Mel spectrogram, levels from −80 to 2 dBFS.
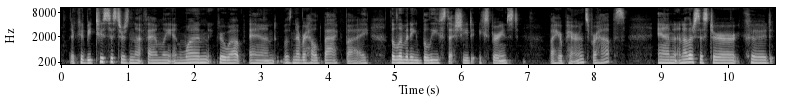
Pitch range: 150-175 Hz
